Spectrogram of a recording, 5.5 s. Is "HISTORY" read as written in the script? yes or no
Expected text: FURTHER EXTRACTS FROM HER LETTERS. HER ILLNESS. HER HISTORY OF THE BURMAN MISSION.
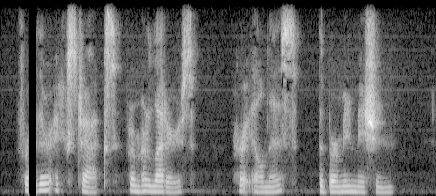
no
